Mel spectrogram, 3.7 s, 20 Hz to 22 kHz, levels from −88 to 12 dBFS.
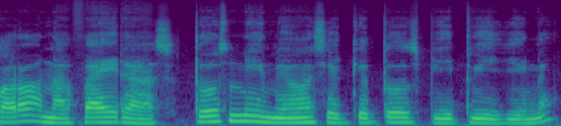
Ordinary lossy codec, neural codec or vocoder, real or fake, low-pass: none; codec, 44.1 kHz, 3.4 kbps, Pupu-Codec; fake; none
